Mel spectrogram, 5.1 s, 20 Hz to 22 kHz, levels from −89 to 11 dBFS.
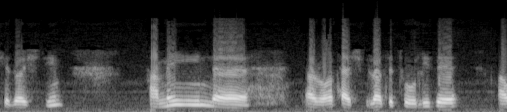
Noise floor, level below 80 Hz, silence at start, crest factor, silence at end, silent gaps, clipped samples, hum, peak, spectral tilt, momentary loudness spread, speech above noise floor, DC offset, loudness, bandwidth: -38 dBFS; -42 dBFS; 0.05 s; 12 dB; 0 s; none; 0.1%; none; 0 dBFS; -6.5 dB/octave; 11 LU; 29 dB; under 0.1%; -11 LUFS; 8.2 kHz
